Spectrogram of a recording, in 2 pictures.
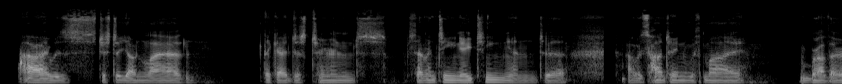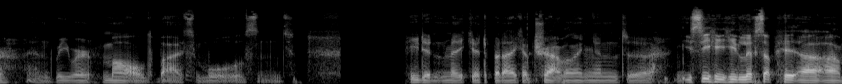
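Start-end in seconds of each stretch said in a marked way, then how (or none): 0.2-15.0 really deep storytelling voice. Voicing a character telling a story by the fire: really deep voice. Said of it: "this really deep voice".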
